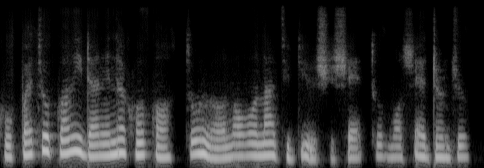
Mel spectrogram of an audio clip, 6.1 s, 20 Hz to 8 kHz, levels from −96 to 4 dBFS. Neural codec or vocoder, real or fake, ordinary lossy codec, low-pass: codec, 16 kHz, 0.5 kbps, X-Codec, WavLM features, trained on Multilingual LibriSpeech; fake; none; 7.2 kHz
